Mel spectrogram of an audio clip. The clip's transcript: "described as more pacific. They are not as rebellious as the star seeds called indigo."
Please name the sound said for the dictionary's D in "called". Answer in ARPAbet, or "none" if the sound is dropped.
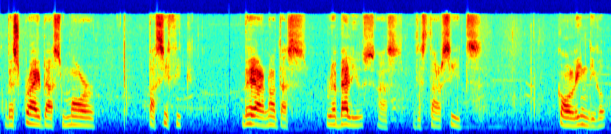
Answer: none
